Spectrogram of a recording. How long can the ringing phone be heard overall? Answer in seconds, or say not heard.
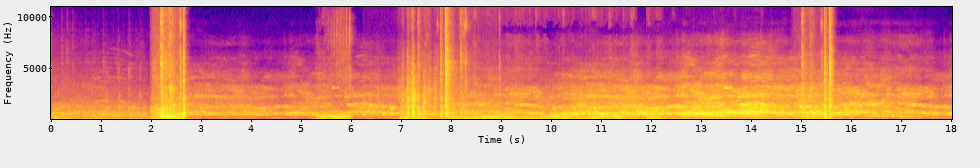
2 s.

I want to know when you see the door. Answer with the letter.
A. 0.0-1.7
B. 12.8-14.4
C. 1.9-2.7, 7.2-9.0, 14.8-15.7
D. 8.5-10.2
C.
